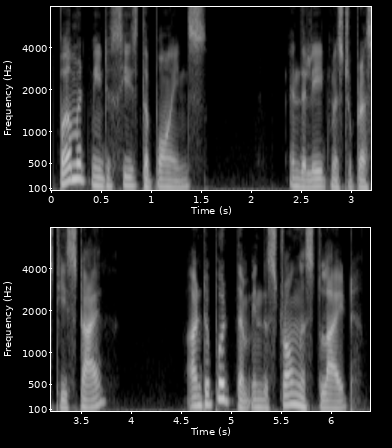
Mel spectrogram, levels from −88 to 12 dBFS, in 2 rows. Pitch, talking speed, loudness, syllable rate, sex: 140 Hz, 190 wpm, -20 LUFS, 4.4 syllables/s, male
